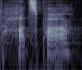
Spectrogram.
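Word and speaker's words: Chutzpah: I have a thing called HutzPar installed. For those of you who haven't practiced your Jewish lately, it's spelled like that with a C on the front. You just don't pronounce the C.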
